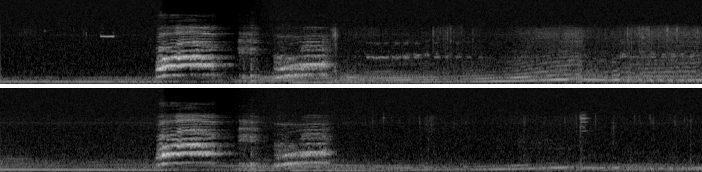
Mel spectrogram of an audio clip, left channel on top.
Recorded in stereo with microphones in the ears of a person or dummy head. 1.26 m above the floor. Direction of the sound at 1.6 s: 15° left (ahead or behind).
